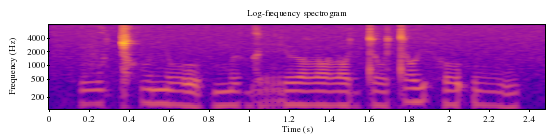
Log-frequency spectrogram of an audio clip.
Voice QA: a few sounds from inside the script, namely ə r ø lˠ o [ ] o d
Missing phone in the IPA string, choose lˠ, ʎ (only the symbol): lˠ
